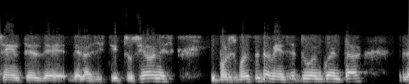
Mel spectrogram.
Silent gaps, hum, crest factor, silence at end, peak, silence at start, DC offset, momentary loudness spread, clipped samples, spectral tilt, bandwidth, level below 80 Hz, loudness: none; none; 14 dB; 0 s; -4 dBFS; 0 s; under 0.1%; 6 LU; under 0.1%; -6.5 dB/octave; 7.2 kHz; -64 dBFS; -17 LUFS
